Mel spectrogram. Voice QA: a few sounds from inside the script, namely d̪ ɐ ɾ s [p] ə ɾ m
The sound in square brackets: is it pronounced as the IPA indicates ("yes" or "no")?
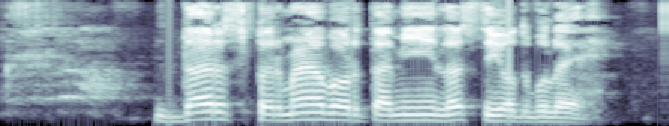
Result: yes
